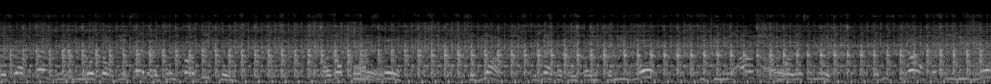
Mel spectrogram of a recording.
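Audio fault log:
0.67, 2.29 to 2.31, 3.64, 6.13 and 8.02 to 8.04 s, compressed frames skipped: the audio jumps ahead by roughly 0.1 to 0.3 s each time, with the biggest jump at 6.13 s, as whole frames go missing.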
